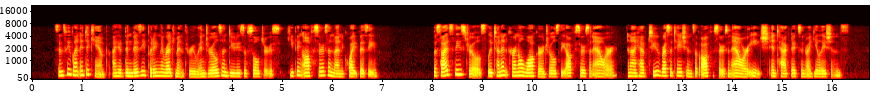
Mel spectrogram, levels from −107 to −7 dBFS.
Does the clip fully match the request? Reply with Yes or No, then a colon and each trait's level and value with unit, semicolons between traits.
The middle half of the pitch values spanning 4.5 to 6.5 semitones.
No: average, 3.4 semitones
